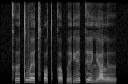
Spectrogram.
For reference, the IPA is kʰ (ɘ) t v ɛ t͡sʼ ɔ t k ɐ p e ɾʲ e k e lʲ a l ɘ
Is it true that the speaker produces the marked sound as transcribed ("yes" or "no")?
yes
